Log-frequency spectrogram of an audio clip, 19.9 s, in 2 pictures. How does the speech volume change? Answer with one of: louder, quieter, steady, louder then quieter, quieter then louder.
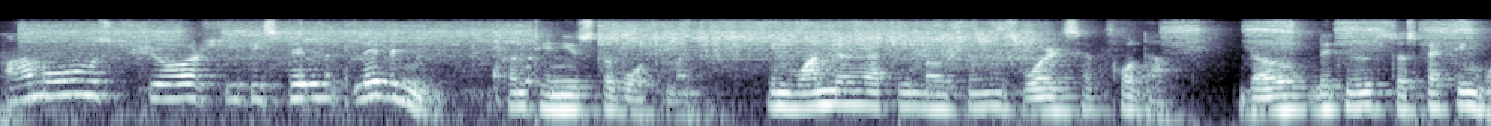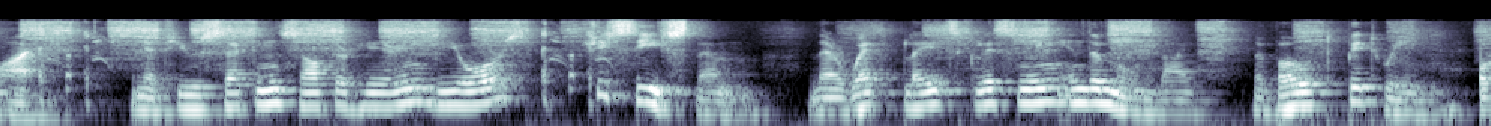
steady.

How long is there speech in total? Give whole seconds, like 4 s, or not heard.
20 s.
